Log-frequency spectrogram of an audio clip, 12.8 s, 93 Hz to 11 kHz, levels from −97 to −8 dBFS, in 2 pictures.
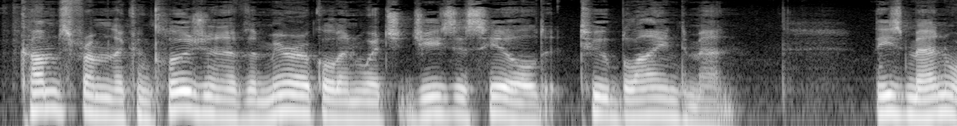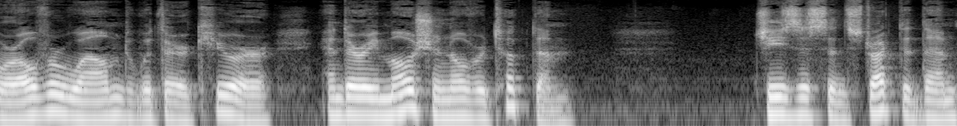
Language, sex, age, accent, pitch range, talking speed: English, male, 50-69, American, 115-145 Hz, 135 wpm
